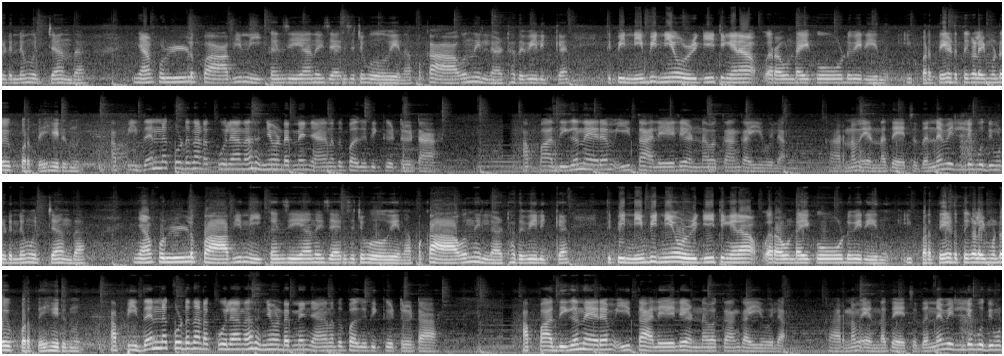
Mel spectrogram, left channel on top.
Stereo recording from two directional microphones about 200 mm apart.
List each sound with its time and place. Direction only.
0.0 s a woman's voice: 15° right (ahead or behind)
11.1 s a woman's voice: 30° right (ahead or behind)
